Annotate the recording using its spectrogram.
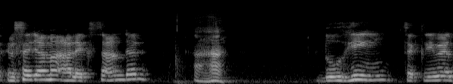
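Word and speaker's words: Dugin: Duhin. Se escribe D U G I N.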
